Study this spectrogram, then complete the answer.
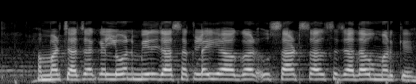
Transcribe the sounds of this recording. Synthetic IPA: ɦəmːəɾt͡ʃat͡ʃakelonmild͡ʒasəkləiɦɛəɡəɾusaʈʰsalsed͡ʒjad̪auməɾke

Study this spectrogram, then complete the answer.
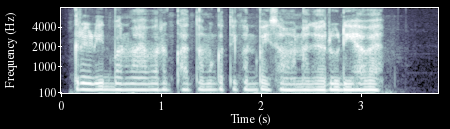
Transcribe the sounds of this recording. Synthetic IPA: kɾeːɽɪʈ̪̚bənʋaːjaʋəɾkʰaːt̪ãmẽkət̪ikənpəɪsaɦoːnad͡ʒəɾuːɾiɦɛʋeː

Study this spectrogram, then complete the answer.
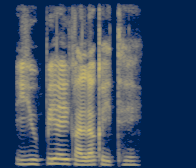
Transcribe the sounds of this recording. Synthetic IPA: jupiajɡʱalakəit̪ʰe

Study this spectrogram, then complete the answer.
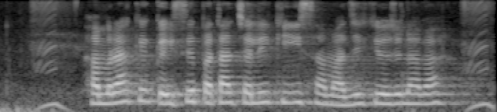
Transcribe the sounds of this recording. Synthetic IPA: həmɾakekəɪsepət̪at͡ʃəlikiːsamad͡ʒikjod͡ʒnaba

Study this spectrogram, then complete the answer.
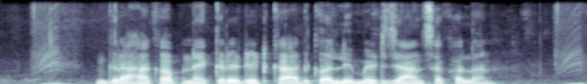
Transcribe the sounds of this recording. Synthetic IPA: ɡɾaɦəkəpnekɾeɖiʈkaɾɖkɔlimiʈd͡ʒansəkələn

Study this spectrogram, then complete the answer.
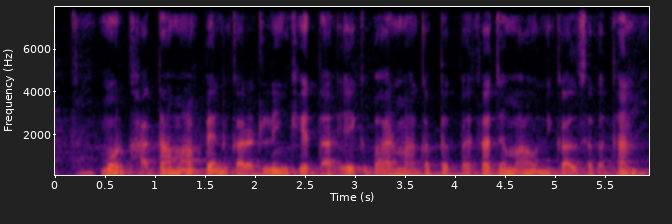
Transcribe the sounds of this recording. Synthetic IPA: moɾkʰat̪ãmãpenkəɾəʈliŋɡkʰet̪aʔekbaɾmãkət̪ək̚pə̰jsad͡ʒəma̰wnḭka̰lsəkət̪ɦən

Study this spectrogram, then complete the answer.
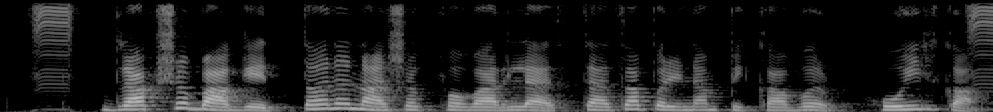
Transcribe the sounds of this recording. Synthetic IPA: d̪ɾakʂəbaɡet̪ːənnaɕəkfəʋaɾljast̪jat͡sapəɾiɽ̃ampikaʋəɾhoiːlka

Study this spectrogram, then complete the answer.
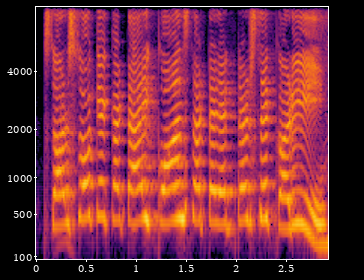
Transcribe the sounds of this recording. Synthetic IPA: səɾsõkekəʈaikɔːnsaʈəɾek̚ʈəɾsekəɽi

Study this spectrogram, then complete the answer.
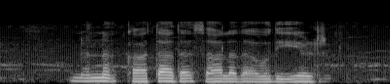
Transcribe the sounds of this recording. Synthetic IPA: nɐnːɐkʰaːt̪aːd̪ɐsaːlɐd̪ɐʋod̪ieɭɾi

